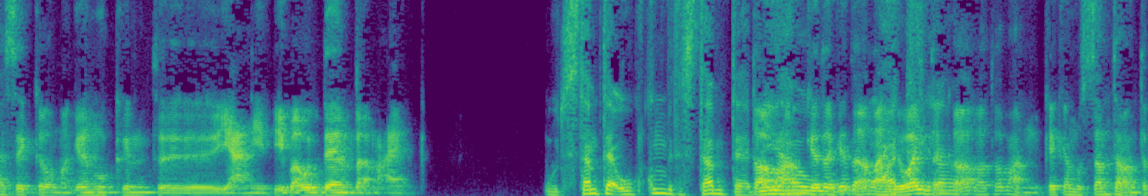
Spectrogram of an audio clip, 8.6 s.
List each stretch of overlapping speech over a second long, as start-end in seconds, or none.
5.6-7.3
